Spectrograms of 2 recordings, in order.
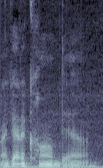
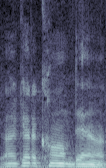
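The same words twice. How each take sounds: First: "I gotta calm down" said lower and softer, settling; calming himself down. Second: Said in the usual way. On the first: Real, not acted. Alone at his desk, reining in his excitement, quietly. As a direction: talk yourself down, easing off.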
